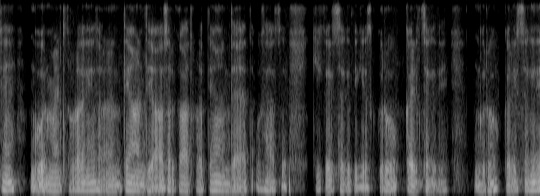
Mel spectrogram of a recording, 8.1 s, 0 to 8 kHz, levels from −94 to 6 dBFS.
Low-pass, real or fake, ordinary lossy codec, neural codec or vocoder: 7.2 kHz; fake; Opus, 32 kbps; codec, 16 kHz, 16 kbps, FunCodec, trained on LibriTTS, 50 frames a second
